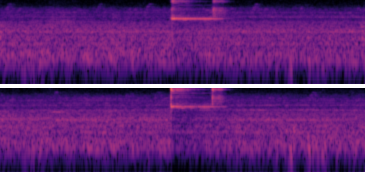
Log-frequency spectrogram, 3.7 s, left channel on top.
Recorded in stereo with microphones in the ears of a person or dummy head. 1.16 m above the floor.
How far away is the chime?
About 0.6 m.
